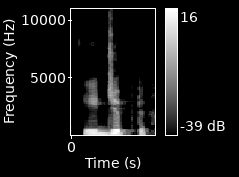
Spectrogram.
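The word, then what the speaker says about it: Egypt: ऐसे कर देती हूं ई जिप्ट जी वाई पी टी जिप्ट इजिप्ट क्या है इजिप्ट वाई यहां पर साइलेंट है इजिप्ट में फिर है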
